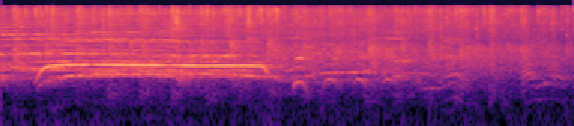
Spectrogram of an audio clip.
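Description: A crowd breaks into steady, dense applause welcoming a speaker, with a long high-pitched whoop riding over it early on. The clapping gradually softens and thins, joined by a few shorter cheers.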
